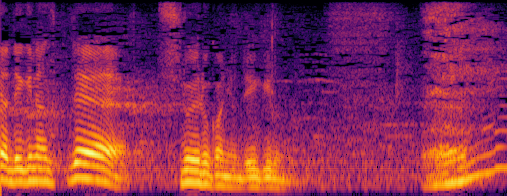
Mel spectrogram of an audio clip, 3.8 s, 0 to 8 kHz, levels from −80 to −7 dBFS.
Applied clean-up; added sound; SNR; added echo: none; none; none; none.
